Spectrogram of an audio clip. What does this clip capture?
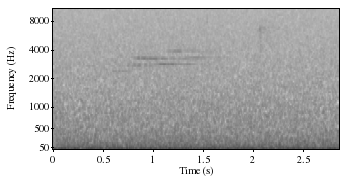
Hermit Thrush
